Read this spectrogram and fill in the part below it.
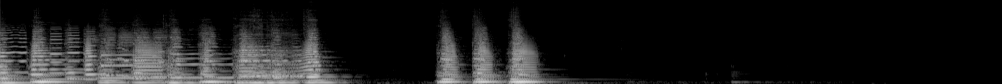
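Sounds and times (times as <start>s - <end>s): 
backing track: 0.0s - 3.5s, 4.4s - 5.6s.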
